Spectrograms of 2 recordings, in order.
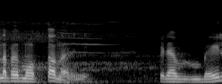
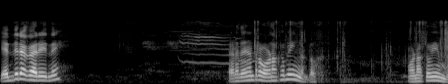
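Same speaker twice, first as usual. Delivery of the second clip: loud, higher call across the yard; calling the cat; 6 semitones higher, 3 dB louder than usual. Real, not acted. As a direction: ask it loudly, pitched up.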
